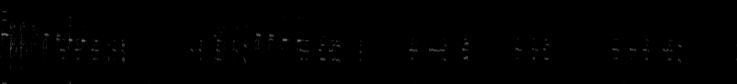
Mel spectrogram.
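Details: Wild bald eagle at its nest in Big Bear Valley, recorded by a live nest camera on 15 March 2022 at 08:09, with a chick recently hatched; a series of short, high, clipped piping notes in irregular bursts, some faint clicks.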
